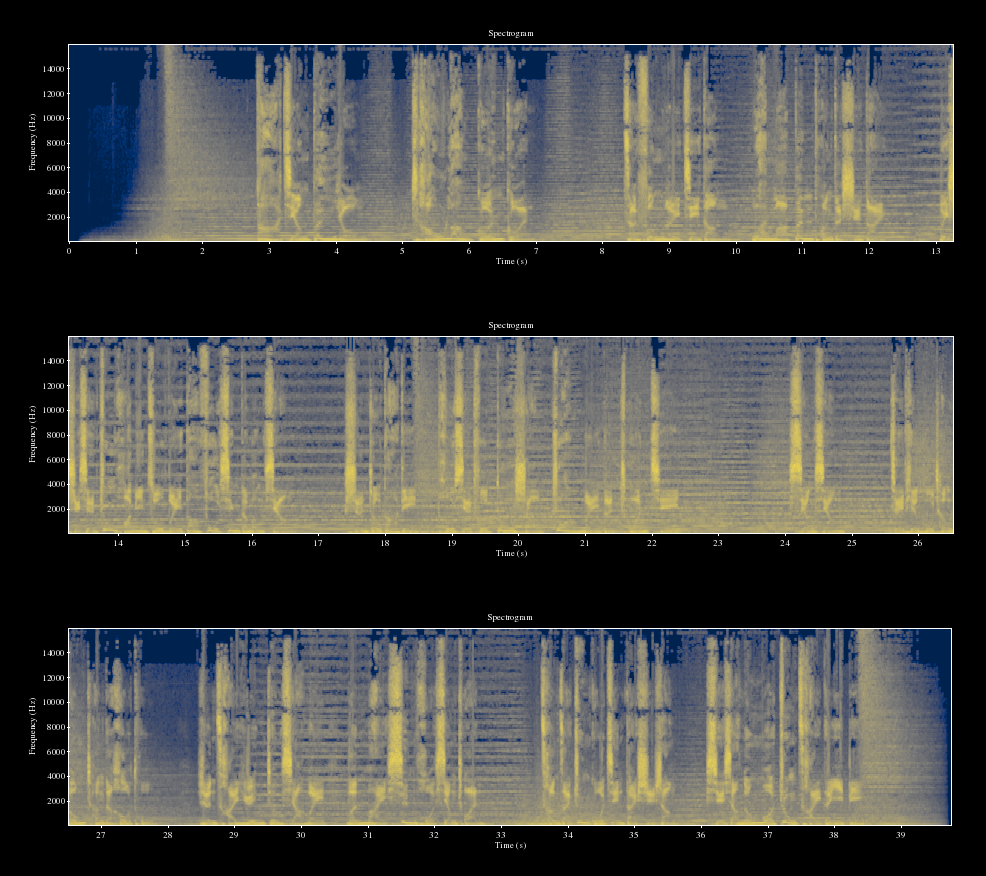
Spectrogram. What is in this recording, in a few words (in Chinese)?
男40 专题 大气激昂, 国语男声配音; 湘乡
